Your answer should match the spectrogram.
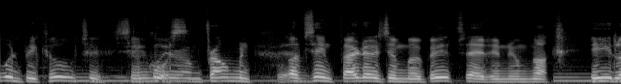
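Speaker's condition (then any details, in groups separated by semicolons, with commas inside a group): Cerebral palsy; mild form; mainly affects speech, slight speech impediment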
